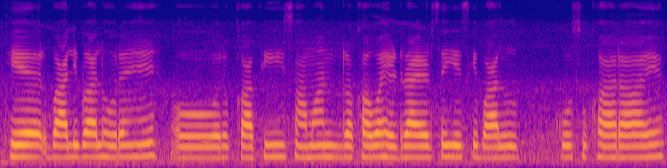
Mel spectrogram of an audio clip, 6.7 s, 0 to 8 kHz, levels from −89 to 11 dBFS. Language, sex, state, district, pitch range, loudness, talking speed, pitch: Hindi, female, Himachal Pradesh, Shimla, 200-210 Hz, -15 LUFS, 190 wpm, 205 Hz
